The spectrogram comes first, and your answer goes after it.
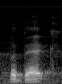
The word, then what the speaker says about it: Bebek: Bebek.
